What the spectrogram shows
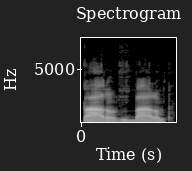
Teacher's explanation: it becomes a flap t or a fast d sound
